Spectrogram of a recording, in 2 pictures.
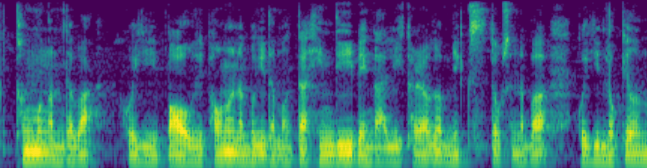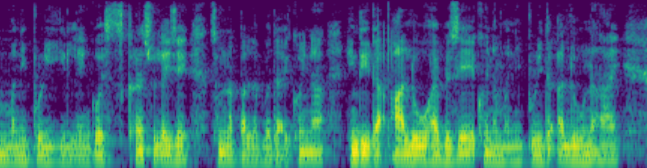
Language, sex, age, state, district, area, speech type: Manipuri, male, 18-30, Manipur, Bishnupur, rural, spontaneous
